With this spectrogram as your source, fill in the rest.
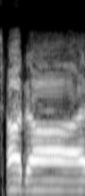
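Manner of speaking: top-of-the-lungs drawn-out yell at full volume. Retelling a brother jumping through the front door: imitating a yell at the top of his voice. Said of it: "at the top of his voice".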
